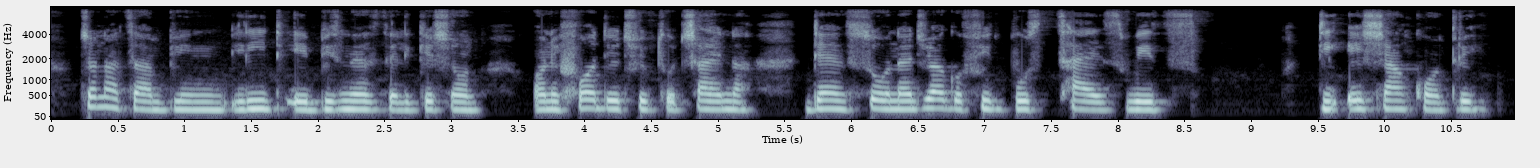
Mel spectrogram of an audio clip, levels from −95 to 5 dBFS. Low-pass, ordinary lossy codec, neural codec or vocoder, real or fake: 7.2 kHz; none; none; real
